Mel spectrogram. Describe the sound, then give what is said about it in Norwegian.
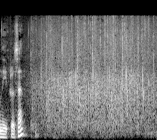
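A theatre audience at the Nationaltheatret gives a standing ovation after a performance of Per Gynt, a dense wash of clapping that stays even and sustained, following a brief moment of a voice at the start. “Siden premieren i august har han rukket å bli bortskjemt med stående applaus.”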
